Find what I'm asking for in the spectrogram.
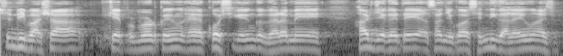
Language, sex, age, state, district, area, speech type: Sindhi, male, 60+, Delhi, South Delhi, urban, spontaneous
